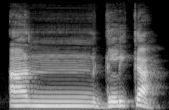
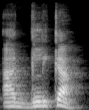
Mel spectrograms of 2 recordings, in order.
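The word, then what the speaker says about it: αγγλικά: Here there are two pronunciations. You can either say aggelos g, you go directly with a g sound, aggelos, or you can put it a little bit more slightly and put a ni in between. Look my pronunciation. The first one is aggelos, I went directly, but here I can say anglika, okay, anglika or aglika.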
